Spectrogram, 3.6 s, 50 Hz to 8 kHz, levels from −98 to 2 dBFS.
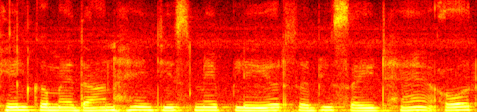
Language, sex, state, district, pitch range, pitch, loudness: Hindi, female, Chhattisgarh, Raipur, 195-215 Hz, 205 Hz, -13 LUFS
